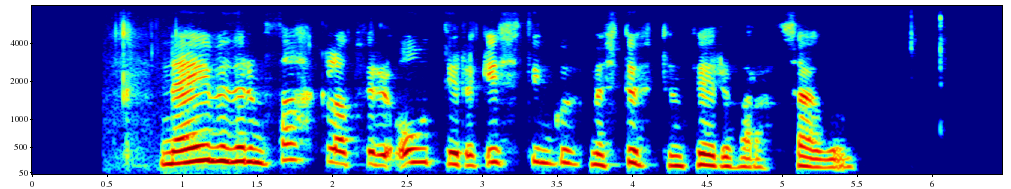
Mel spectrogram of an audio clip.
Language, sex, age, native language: Icelandic, female, 50-59, Icelandic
